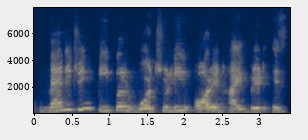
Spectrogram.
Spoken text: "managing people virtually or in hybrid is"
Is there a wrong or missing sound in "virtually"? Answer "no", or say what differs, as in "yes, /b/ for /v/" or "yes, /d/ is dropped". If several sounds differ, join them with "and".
no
